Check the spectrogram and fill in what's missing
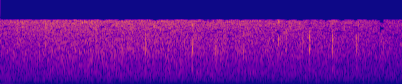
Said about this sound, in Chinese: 鼓掌。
